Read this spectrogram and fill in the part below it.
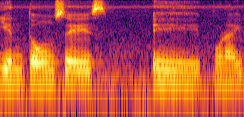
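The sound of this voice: A woman talks at a slow pace, her pitch fairly low.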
